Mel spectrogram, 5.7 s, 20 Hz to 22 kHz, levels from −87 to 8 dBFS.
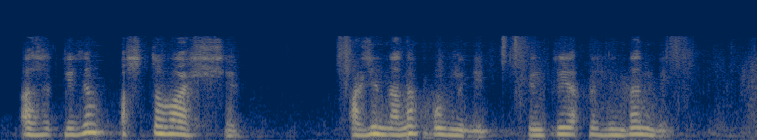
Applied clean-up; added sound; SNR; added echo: neural separator model SepFormer DNS4.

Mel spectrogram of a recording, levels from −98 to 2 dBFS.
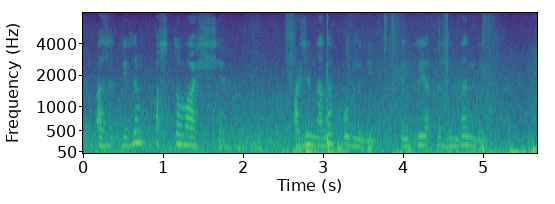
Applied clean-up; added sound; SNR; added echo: none; Waves, surf; 0 dB; none.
